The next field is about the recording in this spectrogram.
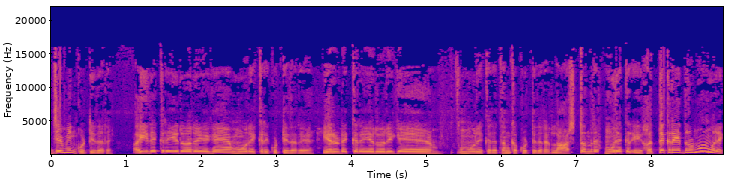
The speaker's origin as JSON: {"language": "Kannada", "town": "Yellapur", "region": "Karnataka", "country": "India", "said": "ಆ ಕಡೆಯಿಂದ ಯಲ್ಲಾಪುರದಿಂದಾನೇ ನಾವು ಬಂದಿದ್ದು, ಕೊಡಸಳ್ಳಿ ಡ್ಯಾಮ್ ಪ್ರಾಜೆಕ್ಟ್ ಇಂದ ಬಂದಿದ್ದು ನಾವು ಇಲ್ಲಿ."}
